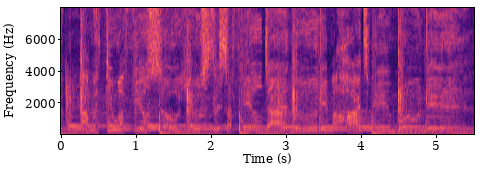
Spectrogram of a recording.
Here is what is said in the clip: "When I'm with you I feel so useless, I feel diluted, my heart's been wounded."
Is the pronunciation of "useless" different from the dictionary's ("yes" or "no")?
no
